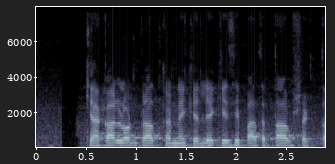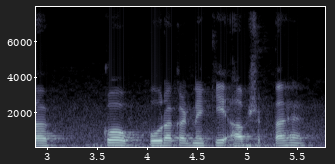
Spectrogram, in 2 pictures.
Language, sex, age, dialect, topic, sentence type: Hindi, female, 25-30, Marwari Dhudhari, banking, question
